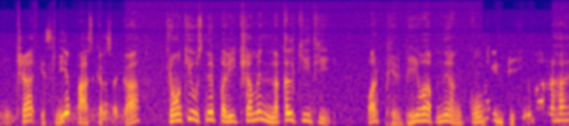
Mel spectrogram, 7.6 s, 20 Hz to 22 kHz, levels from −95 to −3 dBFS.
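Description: From 0.0 to 0.35 s and 0.54 to 1.67 s, speech dips, by up to roughly 15 dB, then about 10 dB. This is likely speech suppressed in double talk, the echo canceller ducking both voices. From 1.21 to 1.63 s, the other side's voice leaking through, far below the speech, is likely residual loudspeaker echo. It returns faintly near 6.5 s. Heavier suppression, roughly 20 dB deep, likely follows from 6.47 to 7.37 s.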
